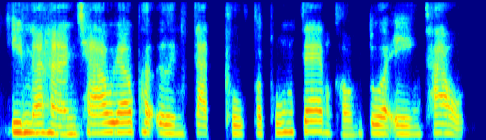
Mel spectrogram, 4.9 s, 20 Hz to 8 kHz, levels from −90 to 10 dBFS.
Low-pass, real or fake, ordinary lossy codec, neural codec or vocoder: none; fake; none; codec, 16 kHz, 1.1 kbps, Voila-Tokenizer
